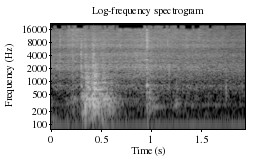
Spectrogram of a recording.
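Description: Drumstick leaves tossed into a hot pan for a dry stir-fry, giving a steady sizzle with a couple of brief stirring scrapes, close and moderately quiet, no voices.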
